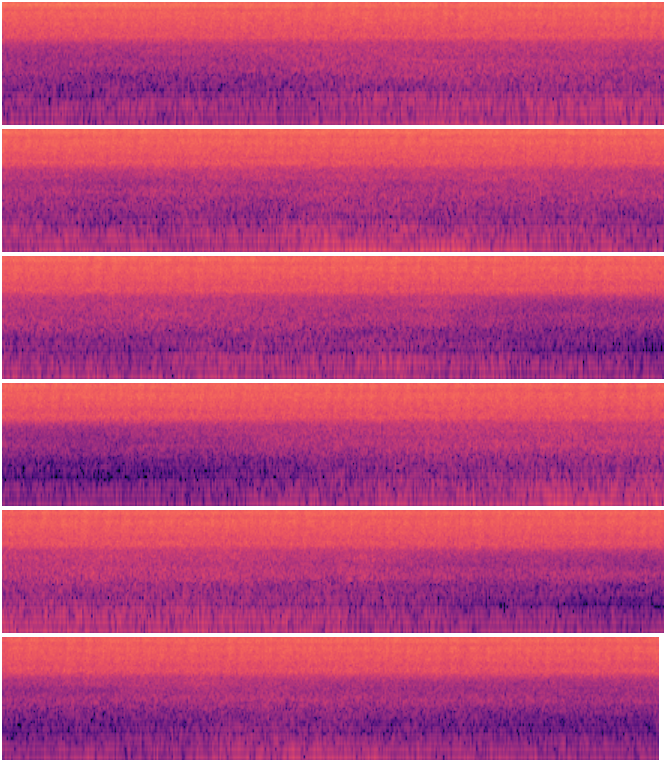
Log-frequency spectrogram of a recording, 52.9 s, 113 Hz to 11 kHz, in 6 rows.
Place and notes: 瑞豐村, Luye Township - Cicadas sound
Cicadas sound, Birdsong, Traffic Sound, In the woods
Zoom H2n MS+ XY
